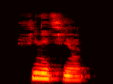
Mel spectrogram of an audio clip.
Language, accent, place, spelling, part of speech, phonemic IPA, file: French, France, Lyon, finition, noun, /fi.ni.sjɔ̃/, LL-Q150 (fra)-finition.wav
- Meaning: finishing (act of finishing)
